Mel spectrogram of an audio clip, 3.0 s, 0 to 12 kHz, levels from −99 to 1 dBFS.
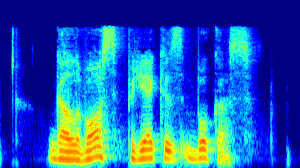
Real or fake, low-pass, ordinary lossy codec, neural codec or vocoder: fake; 7.2 kHz; MP3, 48 kbps; codec, 16 kHz, 0.5 kbps, X-Codec, WavLM features, trained on Multilingual LibriSpeech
